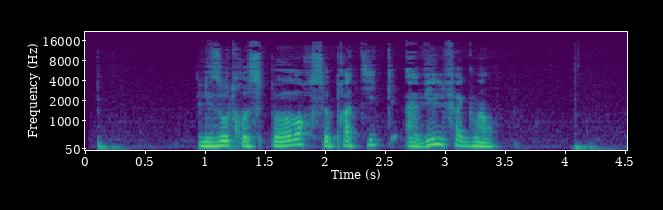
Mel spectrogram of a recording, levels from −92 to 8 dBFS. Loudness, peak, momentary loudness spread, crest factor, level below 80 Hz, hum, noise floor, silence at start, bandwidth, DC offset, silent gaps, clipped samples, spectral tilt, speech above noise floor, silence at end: -23 LUFS; -8 dBFS; 21 LU; 16 dB; -54 dBFS; none; -65 dBFS; 0.1 s; 15.5 kHz; under 0.1%; none; under 0.1%; -7 dB/octave; 43 dB; 0.35 s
